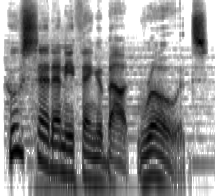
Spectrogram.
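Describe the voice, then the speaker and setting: An actor playing a calm, teasing prison warden with a dry manner. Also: male voice, lowish voice, a little slow, full character voice. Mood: wry. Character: calm prison warden man, wry and composed. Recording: game audio with music behind.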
